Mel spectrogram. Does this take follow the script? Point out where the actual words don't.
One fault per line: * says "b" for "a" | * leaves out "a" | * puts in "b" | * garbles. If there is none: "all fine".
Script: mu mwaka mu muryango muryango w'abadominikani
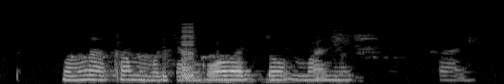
* leaves out "muryango"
